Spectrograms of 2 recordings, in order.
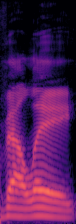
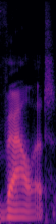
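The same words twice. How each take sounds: First: The final T is silent. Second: The final T is clearly sounded. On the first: This is the French way of saying it. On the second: This is how people in the UK say it.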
